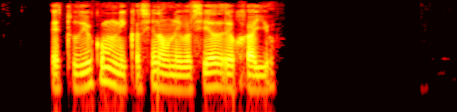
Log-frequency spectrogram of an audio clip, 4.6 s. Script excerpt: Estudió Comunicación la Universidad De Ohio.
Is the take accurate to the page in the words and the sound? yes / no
yes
